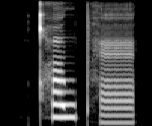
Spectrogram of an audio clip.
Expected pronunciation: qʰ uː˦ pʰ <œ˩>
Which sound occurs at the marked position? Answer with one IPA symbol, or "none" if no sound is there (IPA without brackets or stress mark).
æ˩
